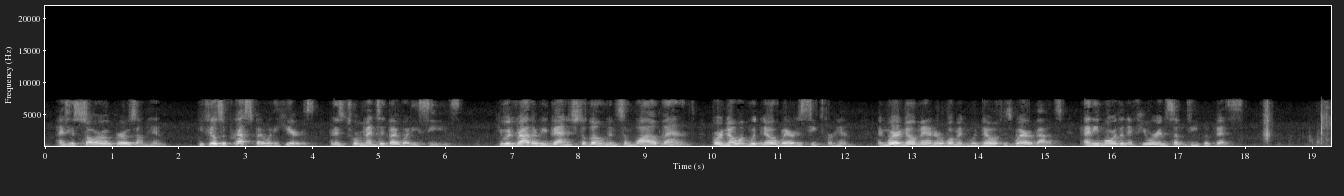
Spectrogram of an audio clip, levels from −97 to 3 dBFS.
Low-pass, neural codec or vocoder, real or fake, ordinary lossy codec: 7.2 kHz; none; real; AAC, 32 kbps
